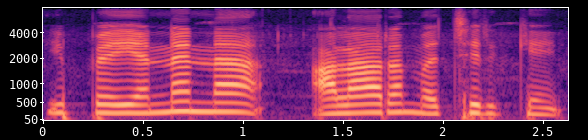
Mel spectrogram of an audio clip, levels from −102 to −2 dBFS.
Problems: none marked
